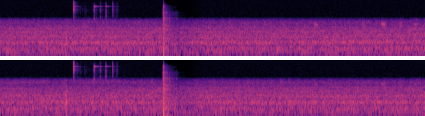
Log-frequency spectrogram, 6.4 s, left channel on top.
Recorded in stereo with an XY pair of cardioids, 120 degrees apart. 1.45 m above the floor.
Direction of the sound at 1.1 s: 30° right.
